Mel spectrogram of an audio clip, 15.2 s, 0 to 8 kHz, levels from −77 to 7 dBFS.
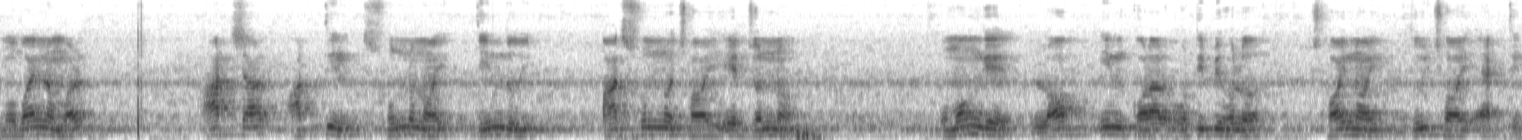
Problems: constant background noise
